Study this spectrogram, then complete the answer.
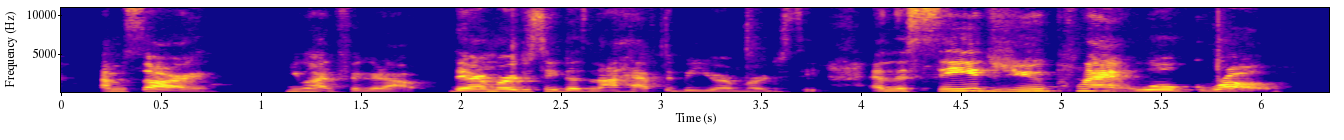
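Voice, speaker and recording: The delivery is very fast and animated in tone, with ordinary pitch variation. Vocal fry runs through the voice. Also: woman, medium pitch for a woman. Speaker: nonprofit coach. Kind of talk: live stream talk. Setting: live video stream.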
